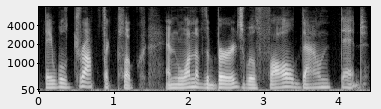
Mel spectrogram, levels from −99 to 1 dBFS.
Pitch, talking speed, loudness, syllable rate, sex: 130 Hz, 190 wpm, -20 LUFS, 3.8 syllables/s, male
